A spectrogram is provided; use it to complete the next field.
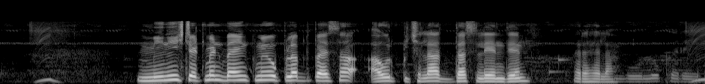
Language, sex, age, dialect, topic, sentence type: Bhojpuri, male, 18-24, Western, banking, statement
